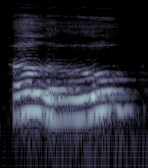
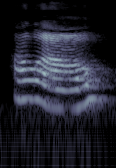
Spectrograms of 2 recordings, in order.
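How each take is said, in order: First: It is said deep, from the belly. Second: It is said with a nasal resonance.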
